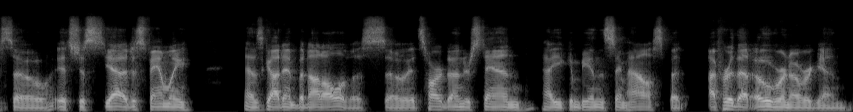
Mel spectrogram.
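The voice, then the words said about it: Deeper, stuffy congested voice. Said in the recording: “my voice is a little deeper today ... I've been kind of stuffy, you know, for about a week”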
